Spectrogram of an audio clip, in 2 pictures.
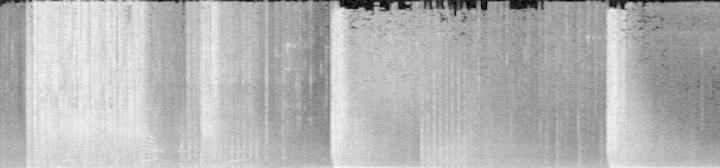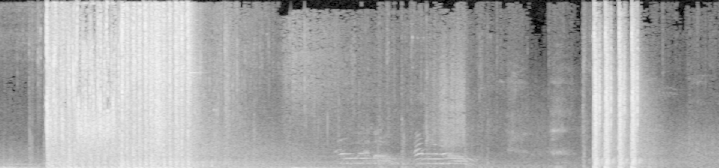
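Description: Gunfire cracks in loud bursts.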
